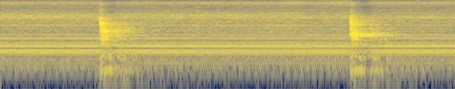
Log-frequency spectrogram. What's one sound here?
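A man taps on a wooden door frame.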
